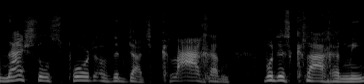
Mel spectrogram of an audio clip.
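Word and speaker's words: klagen: words and names the way a Dutchman would pronounce them, namely me. The word I'd like to talk about today is claren. It's the national sport of the Dutch claren.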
